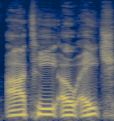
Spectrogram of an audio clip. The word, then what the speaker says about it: Itoh: So it's spelled Itoh, Ito.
